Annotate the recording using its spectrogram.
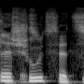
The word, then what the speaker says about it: Massachusetts: Genau, pass auf, kleiner Trick. Messe, Chu, Sitz. Massachusetts. Massachusetts.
